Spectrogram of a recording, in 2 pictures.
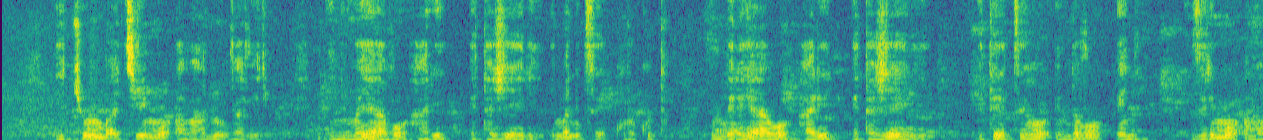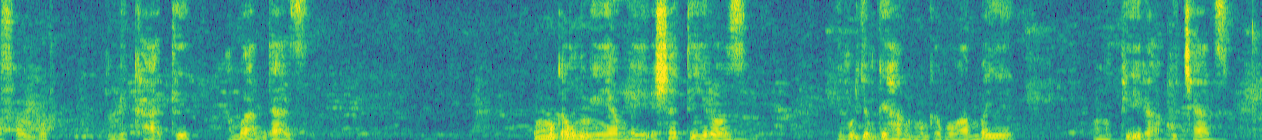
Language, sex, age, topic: Kinyarwanda, male, 18-24, finance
